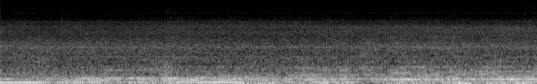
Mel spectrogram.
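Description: Electric suburban (EMU) train running, heard from inside the coach as it pulls away from a station: a steady low rumble with a hum from the motors.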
